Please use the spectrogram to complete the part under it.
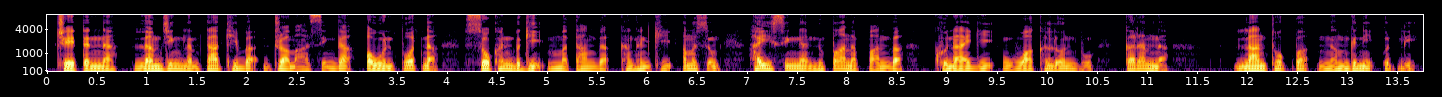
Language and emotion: Manipuri, neutral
